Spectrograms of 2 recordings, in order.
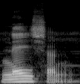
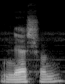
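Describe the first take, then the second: First: The first vowel sounds like 'a' in day. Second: The first vowel sounds like 'a' in cat. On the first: The speaker calls it right. "সঠিক উচ্চারণ হচ্ছে নেশন" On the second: The speaker calls it wrong. "নিশ্চয়ই ন্যাশন"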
